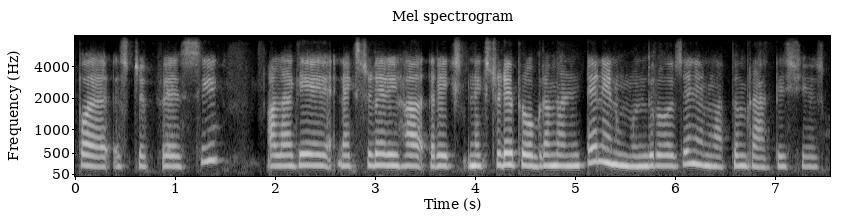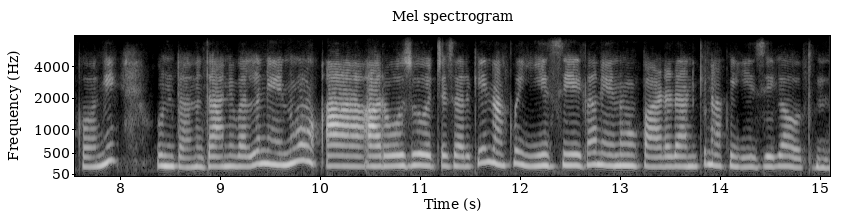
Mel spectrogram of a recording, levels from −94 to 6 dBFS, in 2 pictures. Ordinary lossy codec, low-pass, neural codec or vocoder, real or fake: Opus, 16 kbps; 7.2 kHz; codec, 16 kHz, 2 kbps, FreqCodec, larger model; fake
